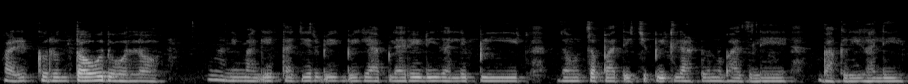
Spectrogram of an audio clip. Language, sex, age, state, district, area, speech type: Goan Konkani, female, 60+, Goa, Canacona, rural, spontaneous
